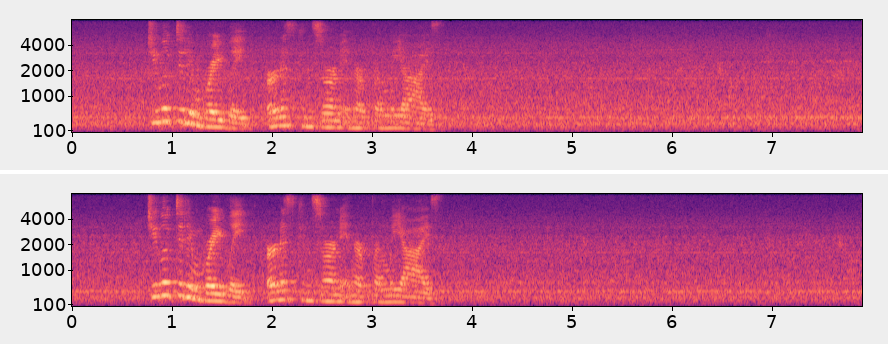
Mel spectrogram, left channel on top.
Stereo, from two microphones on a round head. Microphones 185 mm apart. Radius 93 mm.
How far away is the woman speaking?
About 0.7 m.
